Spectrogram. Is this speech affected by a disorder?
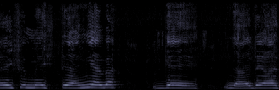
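Yes: cerebral palsy; speaks with difficulty.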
